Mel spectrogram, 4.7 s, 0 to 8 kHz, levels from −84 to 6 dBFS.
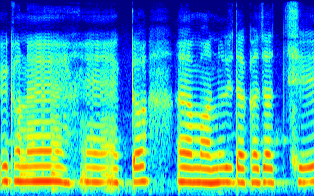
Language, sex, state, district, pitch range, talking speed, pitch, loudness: Bengali, female, Tripura, West Tripura, 215-230 Hz, 90 wpm, 220 Hz, -13 LUFS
